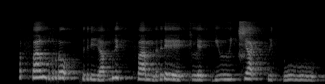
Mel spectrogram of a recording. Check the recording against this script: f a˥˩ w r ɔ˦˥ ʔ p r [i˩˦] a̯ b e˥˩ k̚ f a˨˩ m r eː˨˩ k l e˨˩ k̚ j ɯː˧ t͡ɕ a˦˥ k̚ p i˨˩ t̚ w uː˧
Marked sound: correct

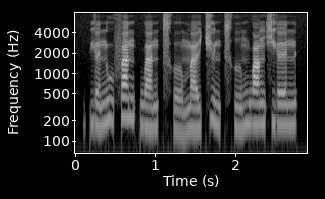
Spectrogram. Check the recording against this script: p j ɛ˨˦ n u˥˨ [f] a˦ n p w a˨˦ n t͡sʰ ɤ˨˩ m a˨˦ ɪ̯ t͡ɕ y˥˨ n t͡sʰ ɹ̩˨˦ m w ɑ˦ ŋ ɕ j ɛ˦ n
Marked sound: correct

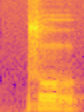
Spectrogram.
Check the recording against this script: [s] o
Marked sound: incorrect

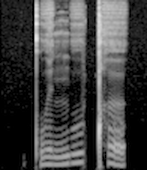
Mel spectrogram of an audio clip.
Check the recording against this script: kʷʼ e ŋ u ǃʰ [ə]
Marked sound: correct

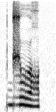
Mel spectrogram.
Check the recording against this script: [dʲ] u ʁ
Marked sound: incorrect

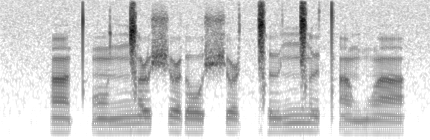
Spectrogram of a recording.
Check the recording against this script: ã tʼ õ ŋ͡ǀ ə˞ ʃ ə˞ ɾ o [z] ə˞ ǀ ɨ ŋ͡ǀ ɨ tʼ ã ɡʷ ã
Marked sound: incorrect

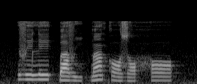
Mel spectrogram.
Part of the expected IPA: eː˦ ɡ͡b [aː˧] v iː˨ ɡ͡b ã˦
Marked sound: incorrect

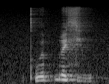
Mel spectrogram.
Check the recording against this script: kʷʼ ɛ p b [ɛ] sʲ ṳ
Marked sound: correct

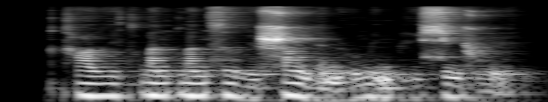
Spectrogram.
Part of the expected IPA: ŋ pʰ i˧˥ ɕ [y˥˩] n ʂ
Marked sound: incorrect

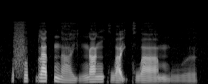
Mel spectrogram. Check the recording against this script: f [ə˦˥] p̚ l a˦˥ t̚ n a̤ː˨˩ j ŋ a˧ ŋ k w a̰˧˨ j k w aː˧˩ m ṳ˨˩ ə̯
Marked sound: correct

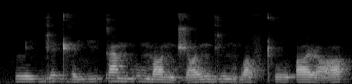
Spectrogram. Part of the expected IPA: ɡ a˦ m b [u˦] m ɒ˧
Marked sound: correct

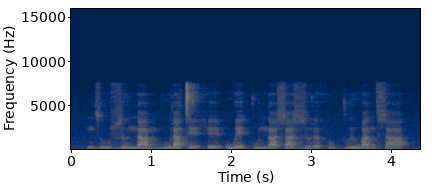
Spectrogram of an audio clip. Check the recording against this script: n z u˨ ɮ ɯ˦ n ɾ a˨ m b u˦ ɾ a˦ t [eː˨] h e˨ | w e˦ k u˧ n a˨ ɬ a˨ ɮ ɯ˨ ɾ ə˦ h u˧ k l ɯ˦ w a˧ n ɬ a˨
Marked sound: incorrect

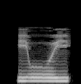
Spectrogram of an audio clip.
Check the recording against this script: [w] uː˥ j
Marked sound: incorrect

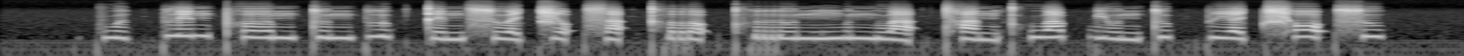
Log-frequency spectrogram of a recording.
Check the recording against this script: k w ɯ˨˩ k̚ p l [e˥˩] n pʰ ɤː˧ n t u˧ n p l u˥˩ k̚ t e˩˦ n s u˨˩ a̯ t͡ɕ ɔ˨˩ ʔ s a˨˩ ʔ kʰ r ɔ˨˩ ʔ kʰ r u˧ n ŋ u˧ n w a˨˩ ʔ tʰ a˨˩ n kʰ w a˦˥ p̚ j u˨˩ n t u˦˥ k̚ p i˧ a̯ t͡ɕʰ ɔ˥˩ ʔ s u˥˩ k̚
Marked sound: correct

